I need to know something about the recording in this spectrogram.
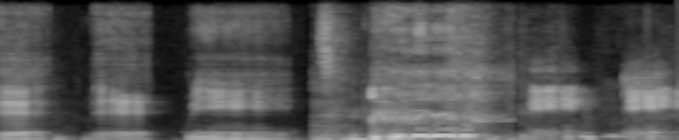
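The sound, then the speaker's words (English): A voice imitates a baby goat from a herd screaming: a run of loud, strained, wavering bleats with short gaps, building to a long shaky cry near the middle. “It's a whole herd of baby goats comes down the tunnel. You just get one that just screams.”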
